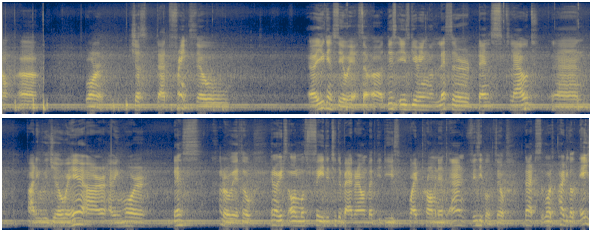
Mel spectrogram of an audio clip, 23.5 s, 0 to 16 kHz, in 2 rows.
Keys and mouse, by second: 0.1-1.9 drag, 3.5 shift+Left, 4.4 alt+a, 5.4 alt+a, 11.0-12.7 right drag, 12.7-13.9 middle drag.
